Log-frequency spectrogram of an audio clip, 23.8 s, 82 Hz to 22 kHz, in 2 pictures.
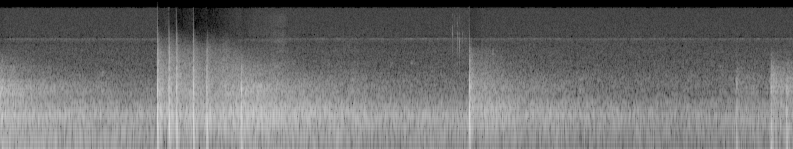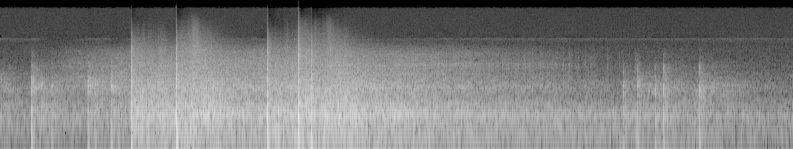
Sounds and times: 0.0s fireworks and finale 9.3s
10.9s fireworks and finale 23.8s

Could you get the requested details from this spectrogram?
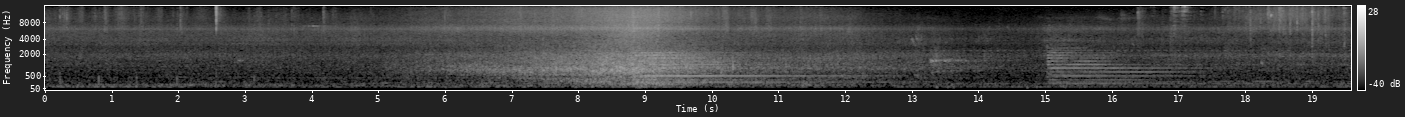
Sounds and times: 0.0s Light Traffic 19.6s
8.9s Bell 14.0s
15.0s Bell 18.9s

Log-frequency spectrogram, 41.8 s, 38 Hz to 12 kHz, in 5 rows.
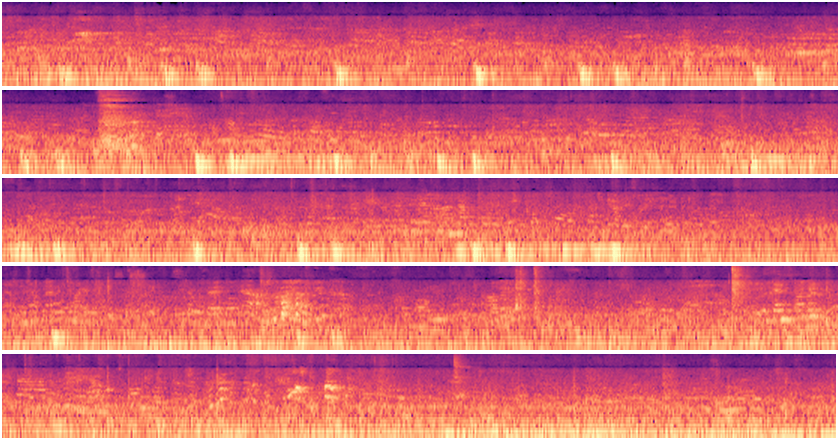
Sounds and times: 0.0s crowd 41.7s

